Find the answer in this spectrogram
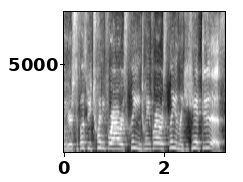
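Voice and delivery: high, repeated, hammering yelling. Recalling her dad yelling at her mom, retelling his yell. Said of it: "my dad was like yelling at her saying".

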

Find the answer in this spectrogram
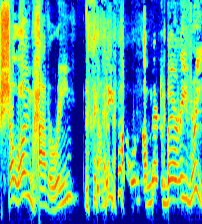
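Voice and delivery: put-on heavy Louisiana Creole accent. Imitating a girl you know from Louisiana speaking Hebrew, use a thick Creole accent. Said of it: "a girl I know from Louisiana with a thick Creole accent".

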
